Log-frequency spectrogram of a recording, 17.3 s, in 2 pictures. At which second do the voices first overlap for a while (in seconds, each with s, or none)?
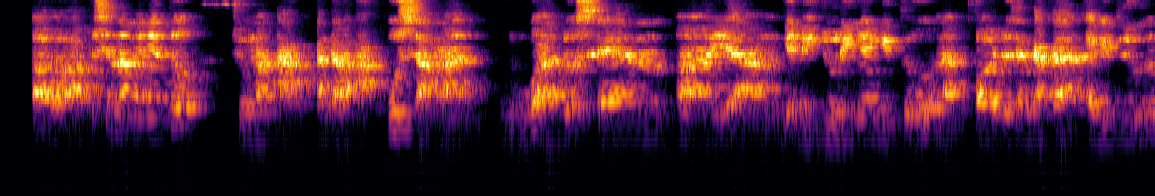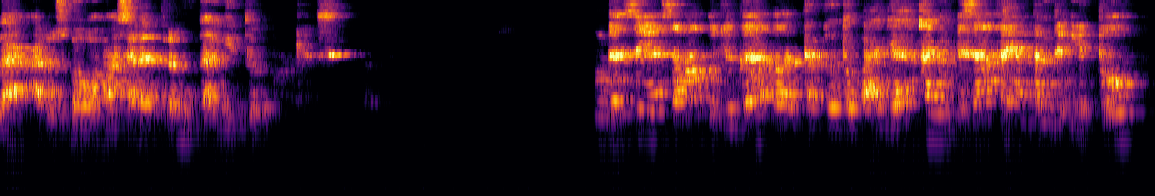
none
